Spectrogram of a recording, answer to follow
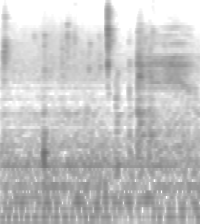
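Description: Quiet room tone in a pause between spoken sentences, with a few faint clicks and a soft breath shortly before the voice resumes.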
